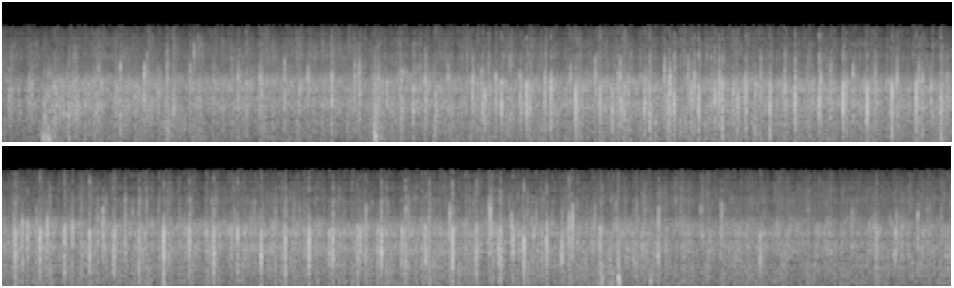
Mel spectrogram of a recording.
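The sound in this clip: Dense, steady applause from an audience welcoming Senator Barack Obama, continuing unbroken and fairly even in loudness throughout without a clear peak or ending.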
